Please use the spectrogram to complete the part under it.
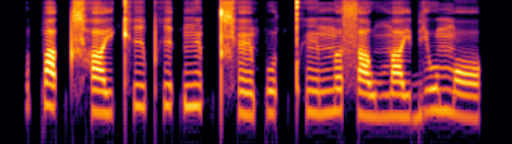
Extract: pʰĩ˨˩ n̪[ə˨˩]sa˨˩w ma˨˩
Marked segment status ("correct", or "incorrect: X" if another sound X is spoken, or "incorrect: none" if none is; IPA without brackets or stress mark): incorrect: ə˦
